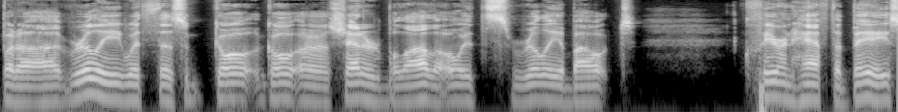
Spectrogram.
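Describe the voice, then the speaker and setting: A man giving relaxed, chatty play-by-play commentary over game replays, his throat a little dry. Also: medium pitch, dry recording. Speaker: clan war recap commentator.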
